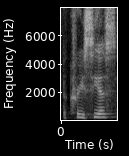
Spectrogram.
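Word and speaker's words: Acrisius: It's based on the myth of uh King uh Acres, I think is how you say it.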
